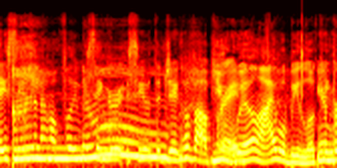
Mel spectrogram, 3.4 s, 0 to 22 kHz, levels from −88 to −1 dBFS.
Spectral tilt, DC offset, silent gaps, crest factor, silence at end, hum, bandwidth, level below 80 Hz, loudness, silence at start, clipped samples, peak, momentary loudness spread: -6 dB/octave; under 0.1%; none; 12 dB; 0 s; none; 14 kHz; -46 dBFS; -12 LUFS; 0 s; under 0.1%; 0 dBFS; 2 LU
